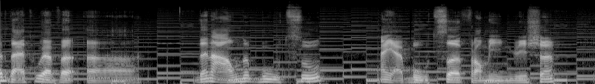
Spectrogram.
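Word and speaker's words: ブーツ: And yeah, as mentioned, after that we have the noun butsu, and yeah, boots from English. Let's quickly check its accent. Yes, accent on the first syllable as expected, just like in English.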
